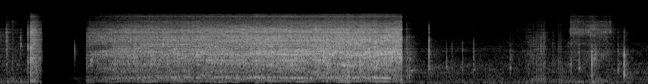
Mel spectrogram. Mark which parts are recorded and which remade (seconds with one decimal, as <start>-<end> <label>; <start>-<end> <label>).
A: 0.0-6.5 remade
